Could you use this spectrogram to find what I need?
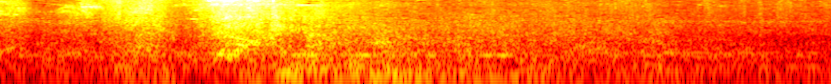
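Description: Fire roars and crackles nearby.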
